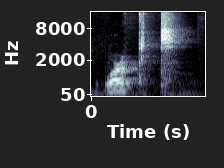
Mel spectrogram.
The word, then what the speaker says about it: worked: Ou seja, o E você não pronuncia e o D assume esse som de T. Então, ó, work, worked, stop, stopped, laugh, laughed.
